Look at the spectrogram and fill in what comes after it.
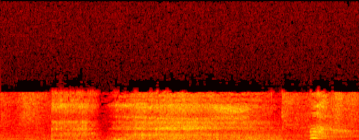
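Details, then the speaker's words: Sleeping adult man during a sleep study: loud, harsh, rattling snoring, then sudden silence as breathing stops, consistent with obstructive sleep apnea. "잠이 들자 시끄럽게 코를 골다 갑자기 소리가 없습니다 숨을 멈춘 건데요"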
